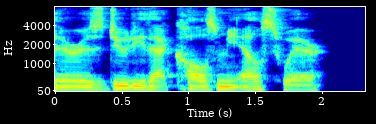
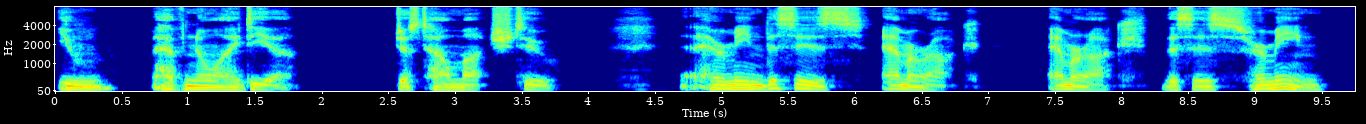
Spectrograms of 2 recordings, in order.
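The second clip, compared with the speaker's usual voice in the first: subdued, toned-down, held-back delivery. A character answers her remark that he has changed, in a little quieter voice. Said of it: "in a little bit of a more quiet voice says".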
